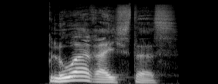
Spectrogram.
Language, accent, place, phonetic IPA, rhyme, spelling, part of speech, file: German, Germany, Berlin, [ˈɡloːɐ̯ˌʁaɪ̯çstəs], -oːɐ̯ʁaɪ̯çstəs, glorreichstes, adjective, De-glorreichstes.ogg
- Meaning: strong/mixed nominative/accusative neuter singular superlative degree of glorreich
